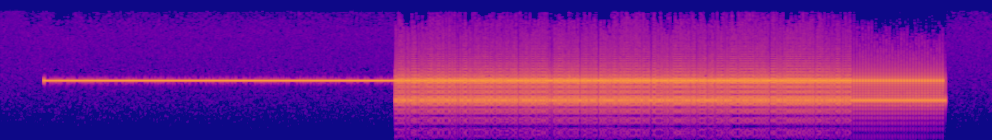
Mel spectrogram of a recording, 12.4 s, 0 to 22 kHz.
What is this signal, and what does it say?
Cassette data (Kansas City type), 300 baud, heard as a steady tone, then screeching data.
